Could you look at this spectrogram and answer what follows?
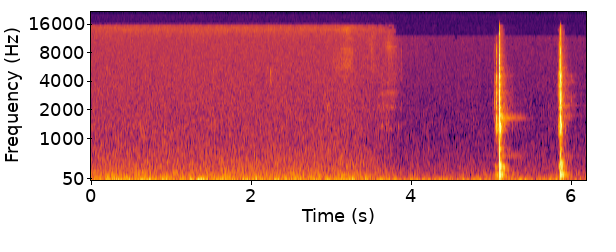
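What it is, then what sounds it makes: Plastic mechanical keyboard space bar. A small 60% Ducky Mecha Mini Frozen Llama Edition mechanical keyboard with a light blue plastic case and plastic keycaps has its space bar pressed with a gloved fingertip. After several seconds of faint hiss, two sharp, bright plastic clacks sound close together, each with a very short decay.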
